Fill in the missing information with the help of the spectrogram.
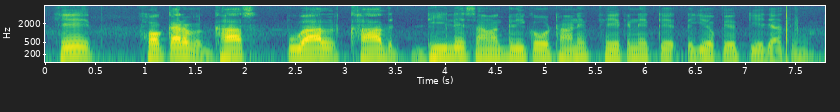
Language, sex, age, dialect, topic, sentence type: Hindi, male, 25-30, Awadhi Bundeli, agriculture, statement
